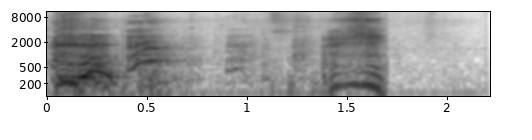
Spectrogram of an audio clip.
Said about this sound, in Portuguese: O meu cão gosta de foder a minha cama, by the way.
